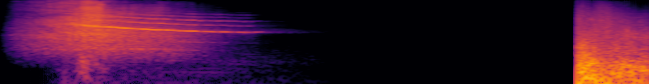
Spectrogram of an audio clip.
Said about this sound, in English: The force of the explosion sent Mushu and Kriki flying through the air. Mulan and Shang fell together to the ground as fireworks began to fill the sky.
